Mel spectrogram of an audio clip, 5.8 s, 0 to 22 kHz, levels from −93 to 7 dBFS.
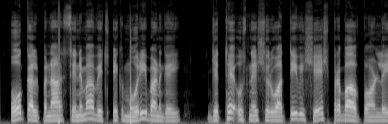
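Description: A sudden voltage step or spike, likely from a plug, switch, static discharge or driver glitch, has twice entered the signal chain, and the circuitry after it has shaped each spike into a short burst. The result is a loud pop at 0.87 to 0.90 s, standing roughly ten decibels above the speech, and a second, stronger one at 1.95 to 1.98 s, about fifteen decibels above it. Each is a single sharp thump, and the speech carries on beneath both.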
